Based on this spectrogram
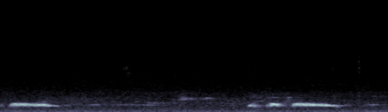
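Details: Spotted dove used as a decoy bird to stir up other doves, cooing in a deep drawn-out voice: a low hoarse coo, a faint softer note, then a stuttered double coo running into a long final coo.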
